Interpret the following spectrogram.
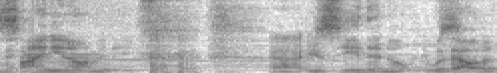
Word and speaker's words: Sine Nomine: I think that's how he probably would have pronounced it. Sine Nomine. Sine Nomine.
